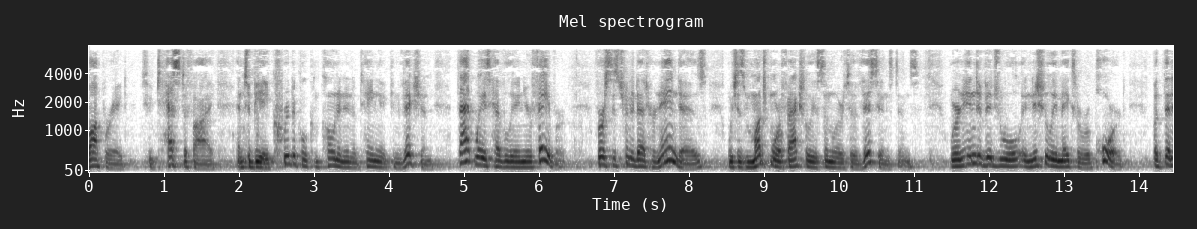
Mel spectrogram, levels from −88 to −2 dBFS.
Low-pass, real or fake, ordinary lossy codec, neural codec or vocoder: 7.2 kHz; real; MP3, 48 kbps; none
